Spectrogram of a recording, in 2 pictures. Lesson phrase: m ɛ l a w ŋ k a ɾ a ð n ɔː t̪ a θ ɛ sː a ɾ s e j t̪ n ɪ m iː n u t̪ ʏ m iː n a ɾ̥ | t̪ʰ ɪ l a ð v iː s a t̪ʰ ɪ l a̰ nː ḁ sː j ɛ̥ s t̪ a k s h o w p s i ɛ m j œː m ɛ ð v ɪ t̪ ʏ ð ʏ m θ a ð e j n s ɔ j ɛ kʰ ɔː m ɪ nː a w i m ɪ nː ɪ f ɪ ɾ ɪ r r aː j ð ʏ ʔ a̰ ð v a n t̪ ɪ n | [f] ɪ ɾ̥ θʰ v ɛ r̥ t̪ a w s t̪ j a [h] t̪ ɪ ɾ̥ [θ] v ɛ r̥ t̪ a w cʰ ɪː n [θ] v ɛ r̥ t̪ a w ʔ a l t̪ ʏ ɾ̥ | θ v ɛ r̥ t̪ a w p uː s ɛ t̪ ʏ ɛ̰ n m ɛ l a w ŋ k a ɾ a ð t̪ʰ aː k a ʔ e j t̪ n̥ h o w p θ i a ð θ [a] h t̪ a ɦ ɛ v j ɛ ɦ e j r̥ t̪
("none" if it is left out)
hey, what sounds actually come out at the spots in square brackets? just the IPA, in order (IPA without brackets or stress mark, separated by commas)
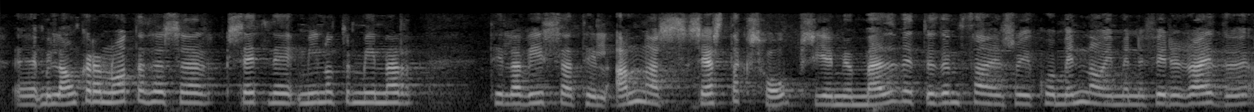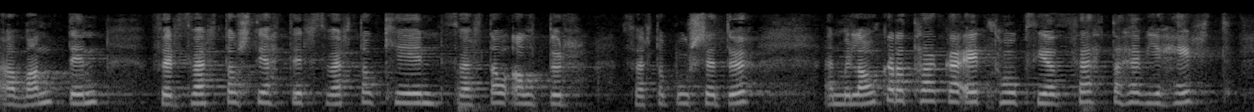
f, h, θ, θ, ɛ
